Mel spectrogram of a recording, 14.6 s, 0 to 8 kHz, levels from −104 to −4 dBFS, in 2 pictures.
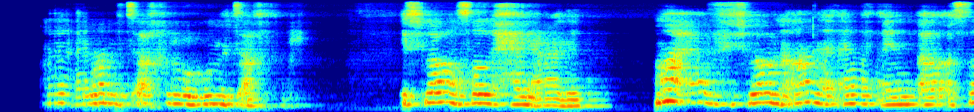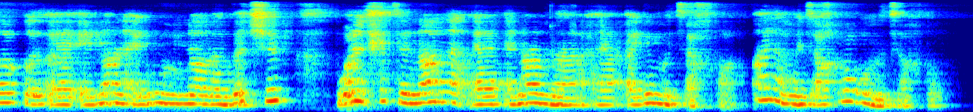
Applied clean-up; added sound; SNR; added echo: neural mask model DeepFilterNet 3.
